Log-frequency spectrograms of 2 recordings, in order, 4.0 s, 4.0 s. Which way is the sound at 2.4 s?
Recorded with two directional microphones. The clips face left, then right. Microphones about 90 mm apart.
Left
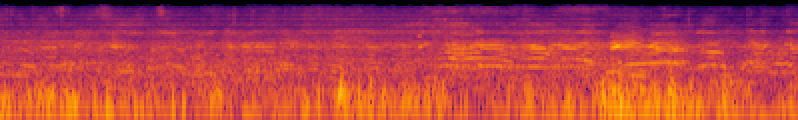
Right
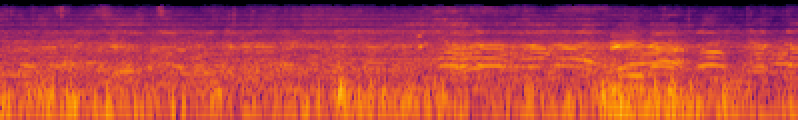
25° right (ahead or behind).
